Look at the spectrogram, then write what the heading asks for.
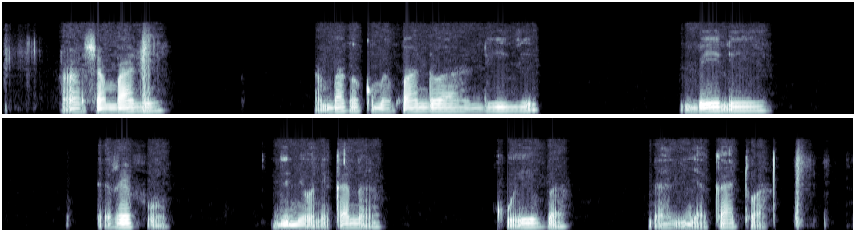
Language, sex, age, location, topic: Swahili, male, 25-35, Kisii, agriculture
